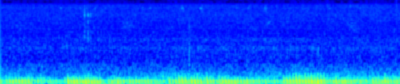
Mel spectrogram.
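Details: Domestic cat purring steadily in low, pulsing bursts with brief pauses; a lactating mother cat named Kira with her kitten while two blind orphaned kittens are brought to her for adoption; quiet indoor setting.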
